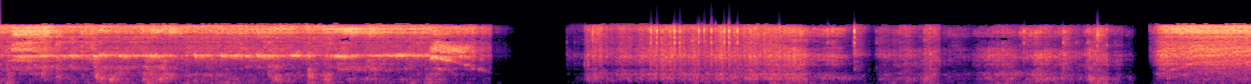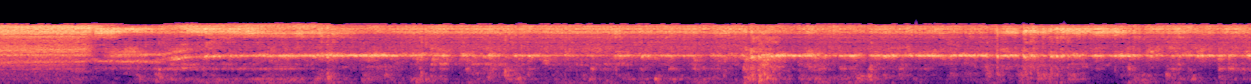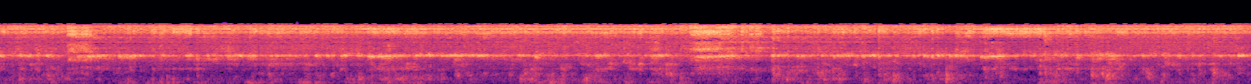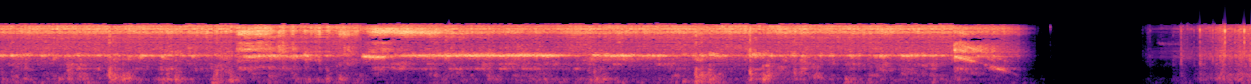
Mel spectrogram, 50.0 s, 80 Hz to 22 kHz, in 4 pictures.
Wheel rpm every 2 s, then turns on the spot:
230, 230, 50, 10, 20, 40, 150, 210, 230, 230, 230, 230, 230, 230, 230, 230, 230, 230, 230, 230, 230, 230, 230, 150, 0.
6-10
